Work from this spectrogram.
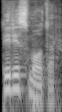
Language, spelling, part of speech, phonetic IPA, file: Russian, пересмотр, noun, [pʲɪrʲɪsˈmotr], Ru-пересмотр.ogg
- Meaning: 1. reconsideration, revision 2. review, retrial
